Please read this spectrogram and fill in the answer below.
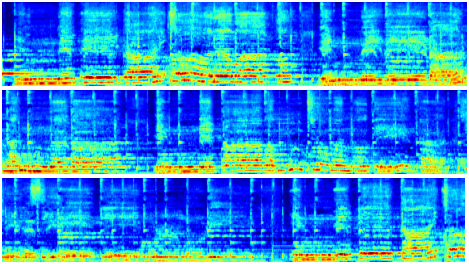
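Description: Church choir singing a Malayalam Christian hymn of praise, with electronic keyboard accompaniment.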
